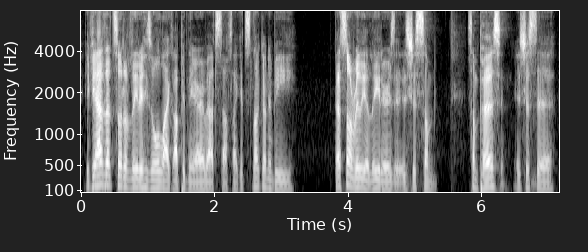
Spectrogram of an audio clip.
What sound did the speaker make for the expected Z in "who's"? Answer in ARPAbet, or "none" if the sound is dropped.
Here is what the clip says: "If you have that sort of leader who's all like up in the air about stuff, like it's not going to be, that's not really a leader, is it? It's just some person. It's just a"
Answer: Z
